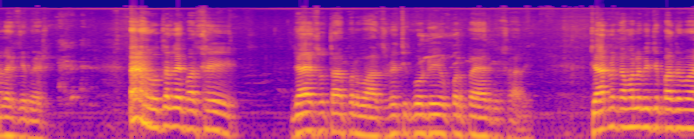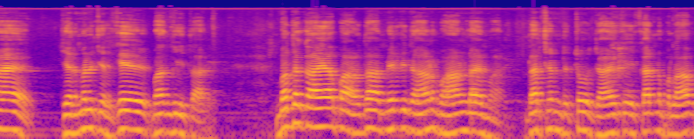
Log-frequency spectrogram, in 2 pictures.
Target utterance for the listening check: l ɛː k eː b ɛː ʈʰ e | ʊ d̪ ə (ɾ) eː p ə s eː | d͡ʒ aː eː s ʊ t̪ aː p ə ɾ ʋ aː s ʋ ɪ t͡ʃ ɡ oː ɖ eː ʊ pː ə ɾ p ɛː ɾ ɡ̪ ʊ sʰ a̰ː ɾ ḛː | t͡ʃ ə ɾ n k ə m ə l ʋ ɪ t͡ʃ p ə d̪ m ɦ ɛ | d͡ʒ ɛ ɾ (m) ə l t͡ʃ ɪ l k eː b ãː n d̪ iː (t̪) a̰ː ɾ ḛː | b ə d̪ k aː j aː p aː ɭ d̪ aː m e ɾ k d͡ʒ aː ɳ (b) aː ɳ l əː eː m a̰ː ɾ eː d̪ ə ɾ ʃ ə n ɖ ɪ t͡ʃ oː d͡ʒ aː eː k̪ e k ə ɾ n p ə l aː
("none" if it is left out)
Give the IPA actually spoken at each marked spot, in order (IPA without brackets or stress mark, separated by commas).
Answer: l, m, t̪, b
